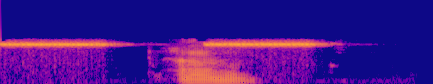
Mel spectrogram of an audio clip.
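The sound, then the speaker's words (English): A house fire alarm goes off with a shrill, steady high-pitched tone. The tone drops out briefly while a voice cuts in, then resumes before stopping abruptly. “fire alarm going off in the crib. It's always fire alarm going off in the crib. I don't know if y'all can hear it, but I'm recording out of my house.”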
